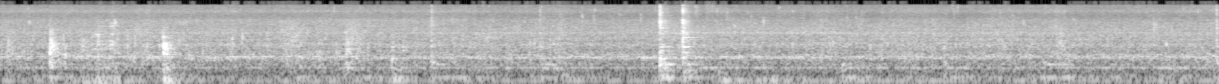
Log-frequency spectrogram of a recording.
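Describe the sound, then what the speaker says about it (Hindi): Mini potato samosas fry in oil over medium heat, bubbling in a steady, faint sizzle for the whole stretch, broken by a few soft clinks and splashes, with no talking. "समोसों को ऑयल में अच्छी तरह से डिप करें।"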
